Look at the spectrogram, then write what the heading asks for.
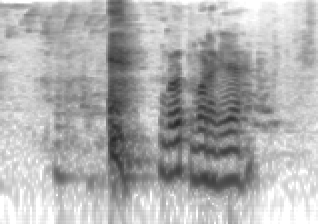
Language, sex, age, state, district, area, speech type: Hindi, male, 30-45, Uttar Pradesh, Chandauli, rural, spontaneous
